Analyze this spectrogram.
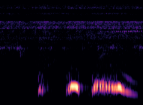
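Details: Spotted dove trained as a lure, comfortable on the ground, sings one mellow phrase: a brief quiet note, a rising-falling coo, then a long, slowly descending coo.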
